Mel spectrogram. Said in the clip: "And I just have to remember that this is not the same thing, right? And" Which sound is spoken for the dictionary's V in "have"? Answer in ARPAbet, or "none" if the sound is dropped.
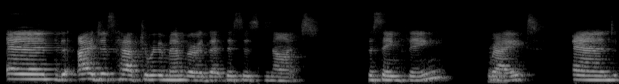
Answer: F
